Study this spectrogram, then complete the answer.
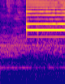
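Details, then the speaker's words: Motherboard buzzer test after moving the RAM module to another slot: the same long shrill beep persists. The module installed in the board is judged faulty and needs replacing. RAM fault beep code. "RAM yang terpasang di motherboard kita rusak , jadi kita harus menggantinya."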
